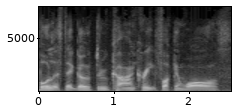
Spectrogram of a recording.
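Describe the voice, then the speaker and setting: The speech moves at a moderate pace. It carries a strong Southern US accent. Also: man. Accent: strong Southern country. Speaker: gaming streamer. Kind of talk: casual live-stream chat. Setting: live stream.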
